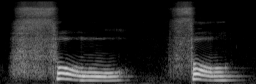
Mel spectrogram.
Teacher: the 'Dark L' is held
